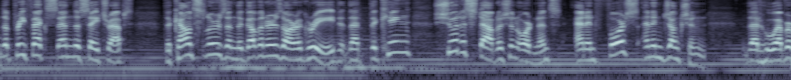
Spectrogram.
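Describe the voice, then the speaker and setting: A man's voice: high voice, a bit bright. A man playing a formal, scheming court official petitioning a king in a scripture drama, ceremonious and insistent.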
